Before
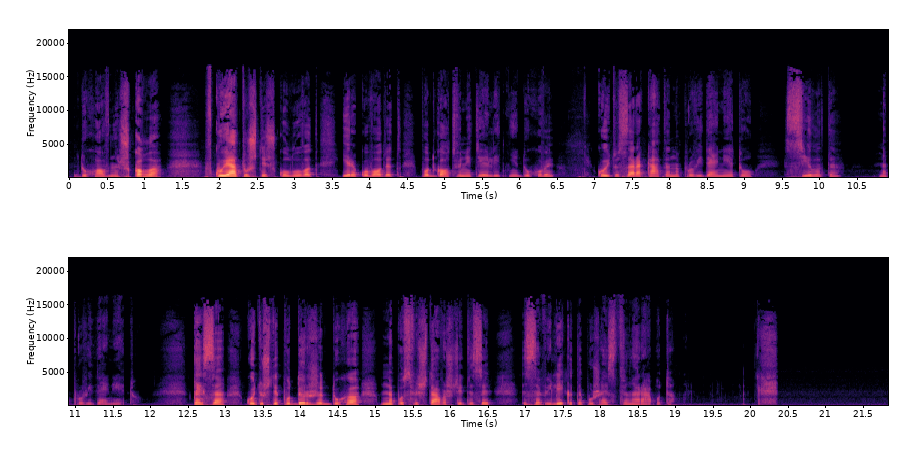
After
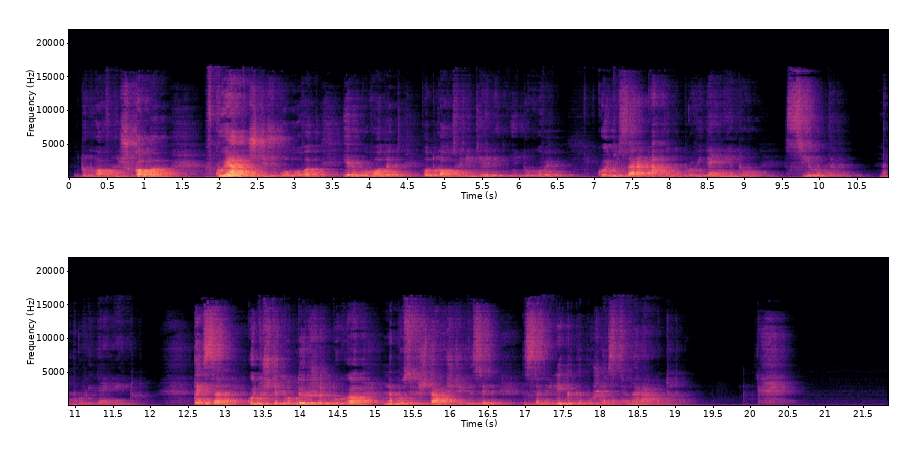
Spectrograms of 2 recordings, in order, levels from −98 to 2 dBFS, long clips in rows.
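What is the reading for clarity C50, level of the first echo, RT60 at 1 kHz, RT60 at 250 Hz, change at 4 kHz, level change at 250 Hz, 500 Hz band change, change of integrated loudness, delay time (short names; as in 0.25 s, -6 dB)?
2.0 dB, -7.0 dB, 0.70 s, 0.90 s, +2.5 dB, +3.0 dB, +5.0 dB, +4.0 dB, 0.116 s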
